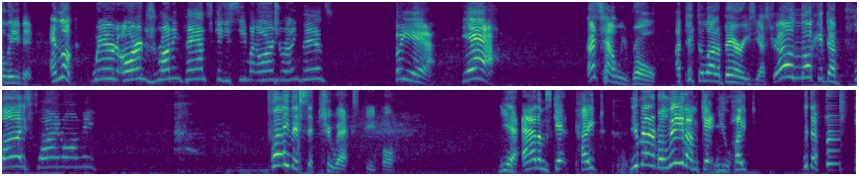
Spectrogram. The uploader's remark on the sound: I am outside live! Recorded in Adelaide, Australia!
